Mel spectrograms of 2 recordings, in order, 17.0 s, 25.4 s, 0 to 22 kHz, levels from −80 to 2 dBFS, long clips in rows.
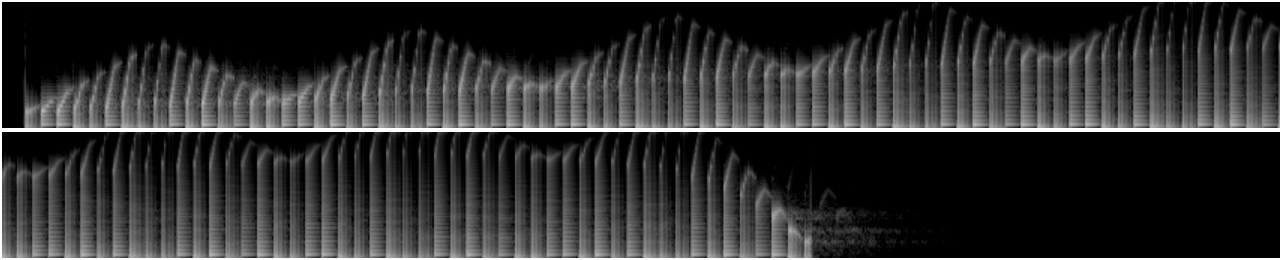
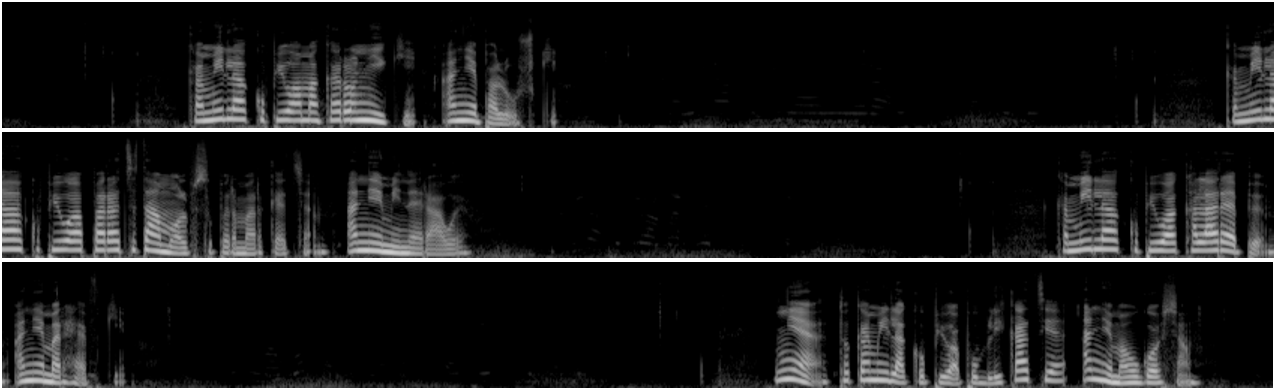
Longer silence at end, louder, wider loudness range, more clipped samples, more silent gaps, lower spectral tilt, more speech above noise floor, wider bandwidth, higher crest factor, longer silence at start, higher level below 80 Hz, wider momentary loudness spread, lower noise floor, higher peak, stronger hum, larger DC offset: first, 2.95 s vs 0.5 s; second, -31 LUFS vs -25 LUFS; second, 4 LU vs 8 LU; neither; neither; second, -4.5 dB/octave vs -7 dB/octave; first, over 61 dB vs 49 dB; first, over 20 kHz vs 11.5 kHz; first, 24 dB vs 16 dB; second, 0.15 s vs 1.3 s; first, -40 dBFS vs -52 dBFS; second, 4 LU vs 14 LU; first, under -90 dBFS vs -73 dBFS; about the same, -8 dBFS vs -10 dBFS; neither; neither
